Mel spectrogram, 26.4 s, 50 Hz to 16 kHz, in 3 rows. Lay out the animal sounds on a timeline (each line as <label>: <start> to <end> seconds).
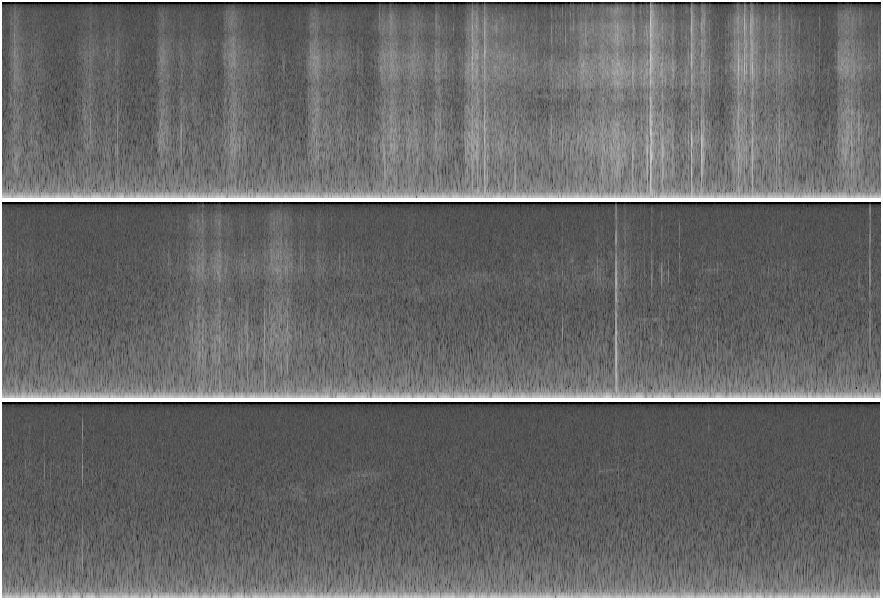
Black-throated Blue Warbler (Setophaga caerulescens): 12.5 to 13.9 seconds
Nashville Warbler (Leiothlypis ruficapilla): 13.8 to 15.1 seconds
Black-throated Blue Warbler (Setophaga caerulescens): 19.7 to 21.6 seconds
